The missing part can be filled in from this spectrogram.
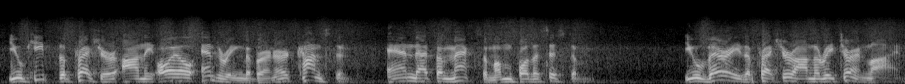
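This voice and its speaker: A man's voice: medium pitch, pushed and bright. A man narrating a 1950s educational film in the formal, instructive manner of an old newsreel narrator. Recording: noisy vintage 1950s film soundtrack.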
